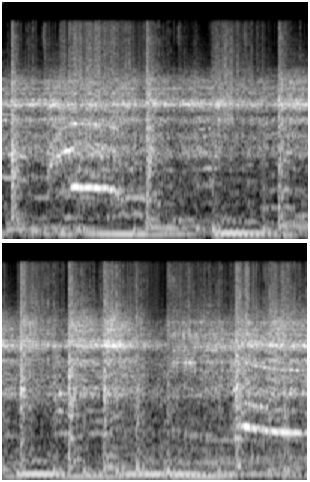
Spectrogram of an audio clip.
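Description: Live rock band playing loudly: electric bass holding low notes, a drum kit keeping a steady beat, and electric guitar. A high note slides down near the end.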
